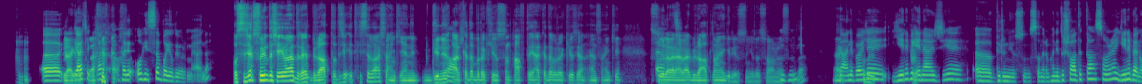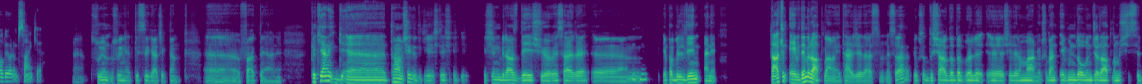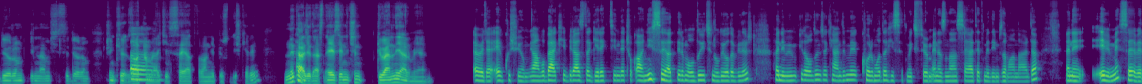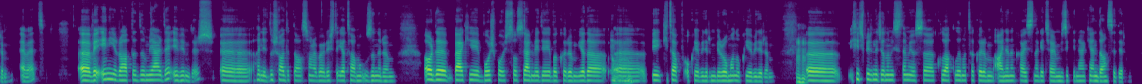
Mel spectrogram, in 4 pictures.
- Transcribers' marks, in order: other noise; chuckle; tapping; other background noise; laughing while speaking: "seyahatlerim"
- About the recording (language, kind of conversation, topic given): Turkish, podcast, Evde sakinleşmek için uyguladığın küçük ritüeller nelerdir?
